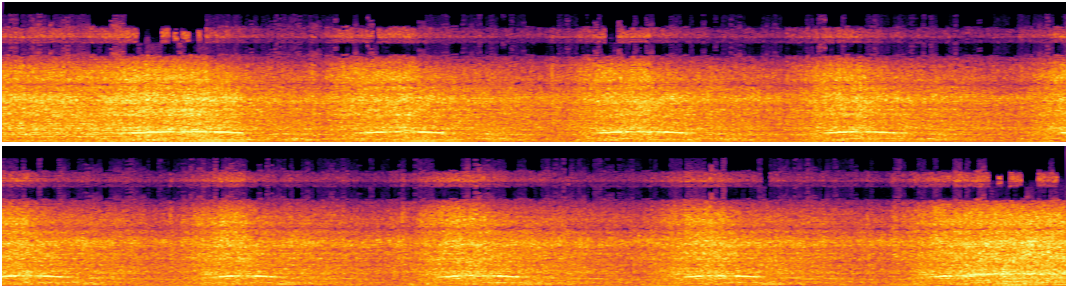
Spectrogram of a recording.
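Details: Ski-Doo Rev-chassis two-stroke snowmobile after fresh fuel with XPS Carbon Free additive and new oil: blips up and settles in steady rhythm about once per second, crisp, no misfire; normal revving.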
